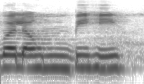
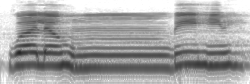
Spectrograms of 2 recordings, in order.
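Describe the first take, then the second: First: The m is said plainly without a held nasal. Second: The m is hidden with a held nasal sound. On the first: The speaker calls it wrong. "हम ऐसे नहीं पढ़ेंगे" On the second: The speaker calls it right. "इक्वा माल उन्ना के साथ करेंगे"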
